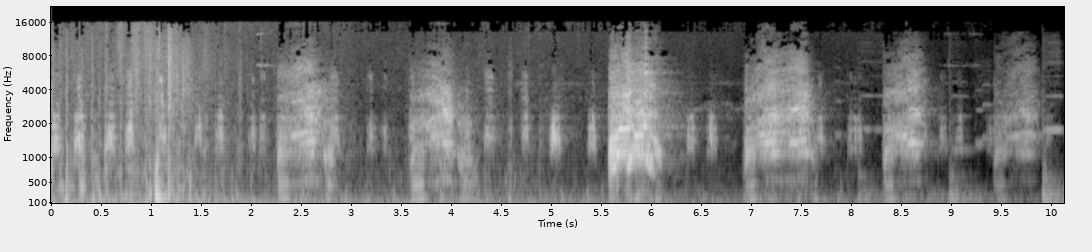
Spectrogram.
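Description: Geese honk repeatedly in loud, harsh bursts, several calls overlapping in an irregular rhythm, with short pauses between the noisy, nasal cries and no voices.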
